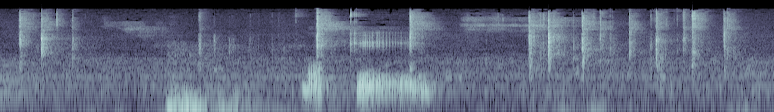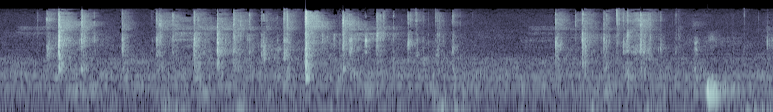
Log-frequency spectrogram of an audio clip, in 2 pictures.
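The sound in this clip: Someone types on a computer keyboard, a dense, irregular patter of many light key clicks running throughout. A few heavier thumps stand out near the start, and no one speaks.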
